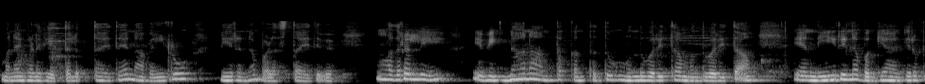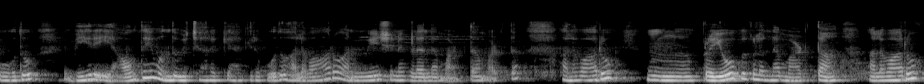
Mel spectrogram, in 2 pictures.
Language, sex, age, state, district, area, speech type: Kannada, female, 60+, Karnataka, Chitradurga, rural, spontaneous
